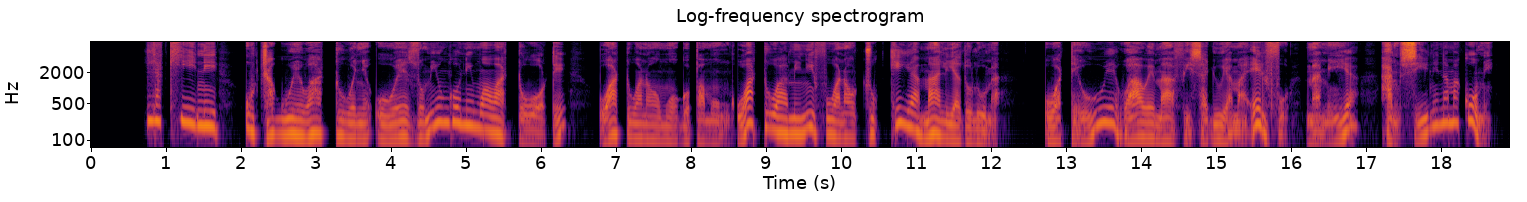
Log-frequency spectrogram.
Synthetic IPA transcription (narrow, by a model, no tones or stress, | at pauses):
lakʰini | ut͡ʃaɠuɛwatuwɛɲɛʔuwɛzɔmiɔŋɡɔnimwawatuwɔ̰tɛ | watuwanaɔmuɔɠɔpa̰mṵŋɡuwatuwaːminifuwanaɔt͡ʃukiamalijaðuluma̰ | uwatɛ̰uɛwawɛmaːfḭsaʄuːja̰ma̰ʔɛlfṵ | ma̰mia | ha̰m̩sininamakumḭ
